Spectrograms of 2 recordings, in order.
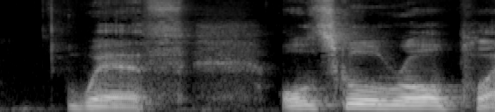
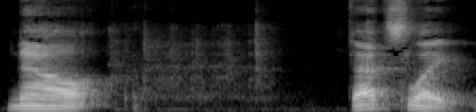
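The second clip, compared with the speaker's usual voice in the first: ordinary talk, nothing marked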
